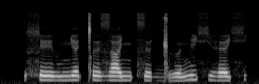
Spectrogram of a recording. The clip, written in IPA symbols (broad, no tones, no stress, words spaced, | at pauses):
ɬevɲɛ ǀɘzaɲt͡sɘ ɡ͡ǁɵniçɦɛç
